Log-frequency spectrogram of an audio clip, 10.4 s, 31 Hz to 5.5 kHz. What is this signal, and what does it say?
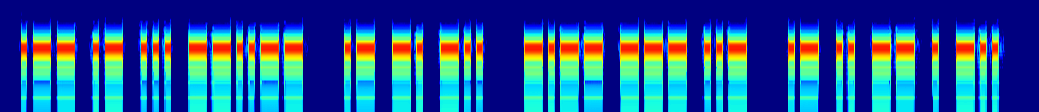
Morse code, heard as a keyed tone, about 20 wpm, 600 Hz. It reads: WAS, AND YOU AIMED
